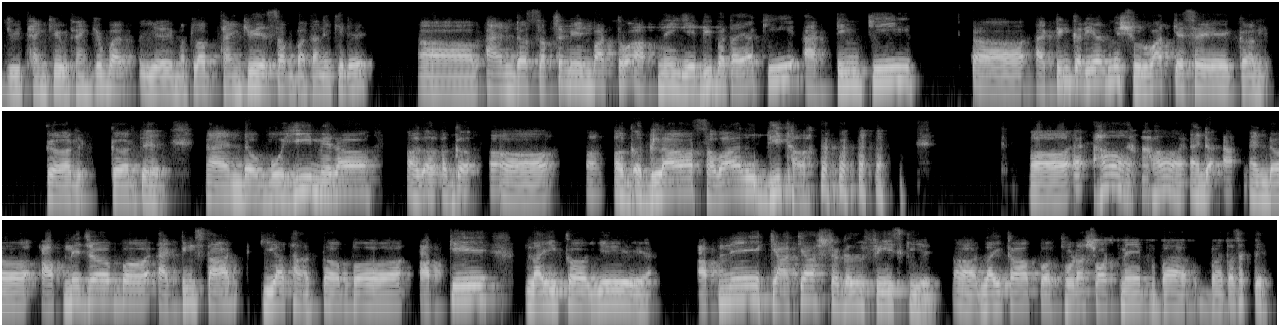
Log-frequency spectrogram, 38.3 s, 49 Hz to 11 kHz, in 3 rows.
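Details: Adult Hindi-speaking man who has stammered since about 2007; stuttering.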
